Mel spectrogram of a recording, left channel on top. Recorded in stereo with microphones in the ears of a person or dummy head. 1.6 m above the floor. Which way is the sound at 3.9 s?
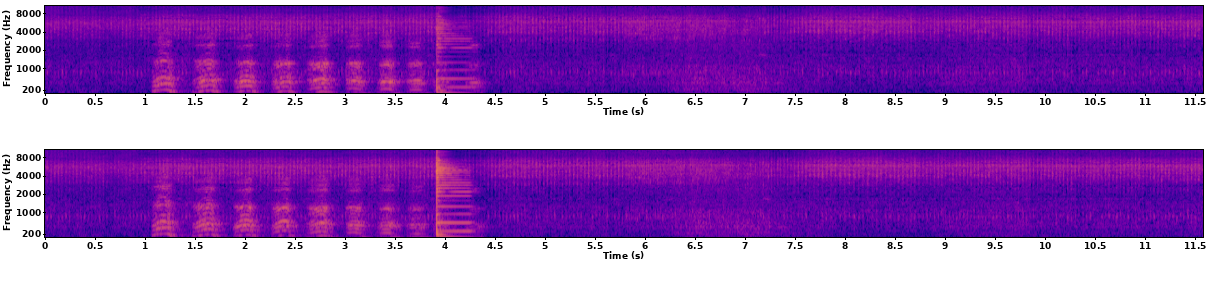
60° right (ahead or behind).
